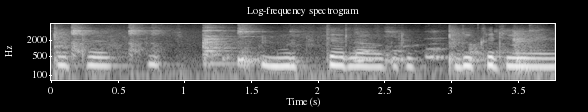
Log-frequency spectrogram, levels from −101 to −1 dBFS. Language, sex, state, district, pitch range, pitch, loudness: Rajasthani, female, Rajasthan, Churu, 215-245 Hz, 230 Hz, -18 LUFS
